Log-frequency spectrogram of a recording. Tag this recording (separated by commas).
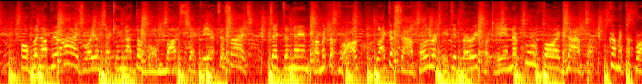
Music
